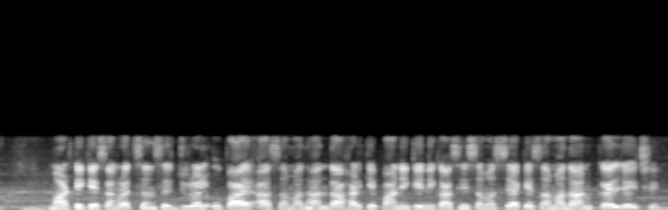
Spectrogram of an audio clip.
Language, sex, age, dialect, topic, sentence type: Magahi, female, 31-35, Western, agriculture, statement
